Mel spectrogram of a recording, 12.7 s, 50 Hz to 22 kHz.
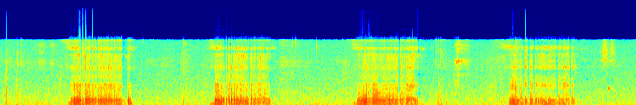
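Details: Loud snoring with bubbles in the nose: rough snores about every three seconds, roughly 20 a minute, with a bubbly nasal rattle between them.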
